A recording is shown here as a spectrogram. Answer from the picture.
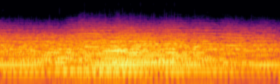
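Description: Church bells ring together in a dense, continuous wash of overlapping tones, steady and fairly loud throughout with no individual strikes standing out and no voices present.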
